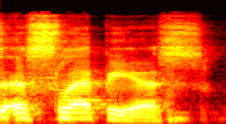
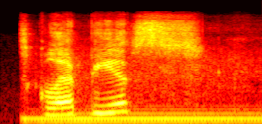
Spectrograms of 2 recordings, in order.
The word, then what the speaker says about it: Asclepias: sorry is it pronounced Asclepius well whether you want to use a hard C or not semantics sweetheart well it's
